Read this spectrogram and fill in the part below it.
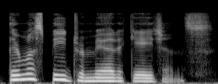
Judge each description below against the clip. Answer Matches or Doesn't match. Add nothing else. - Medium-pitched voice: Matches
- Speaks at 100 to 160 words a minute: Matches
